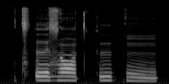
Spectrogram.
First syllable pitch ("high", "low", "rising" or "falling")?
low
